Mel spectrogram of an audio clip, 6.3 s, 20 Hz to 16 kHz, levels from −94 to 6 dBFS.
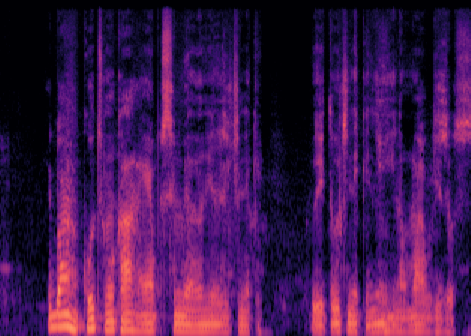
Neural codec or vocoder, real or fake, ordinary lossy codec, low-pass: codec, 44.1 kHz, 3.4 kbps, Pupu-Codec; fake; AAC, 96 kbps; 14.4 kHz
